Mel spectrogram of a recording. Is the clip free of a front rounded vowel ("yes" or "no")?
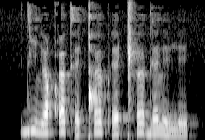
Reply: no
